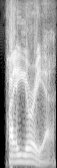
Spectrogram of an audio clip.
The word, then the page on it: pyuria: American English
